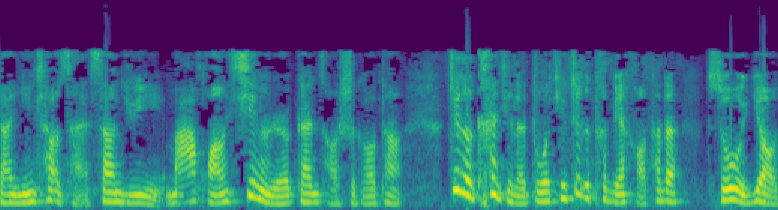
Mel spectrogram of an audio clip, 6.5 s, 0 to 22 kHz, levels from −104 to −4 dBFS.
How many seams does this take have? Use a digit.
0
